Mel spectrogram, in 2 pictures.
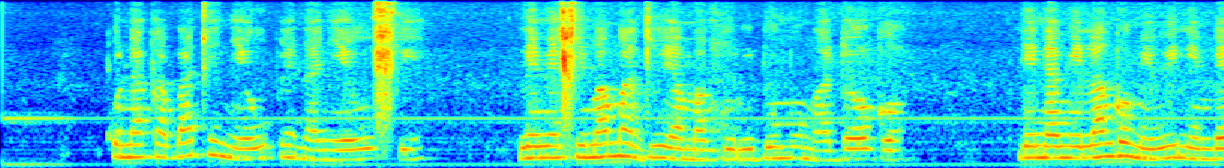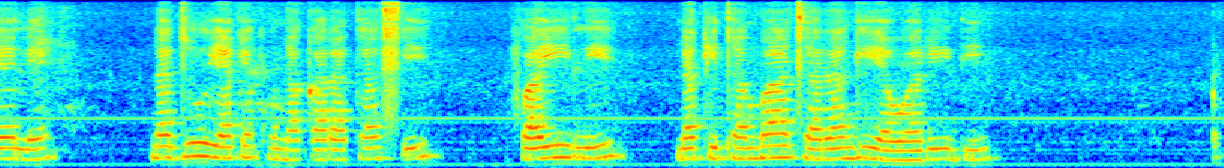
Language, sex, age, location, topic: Swahili, female, 18-24, Kisii, education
